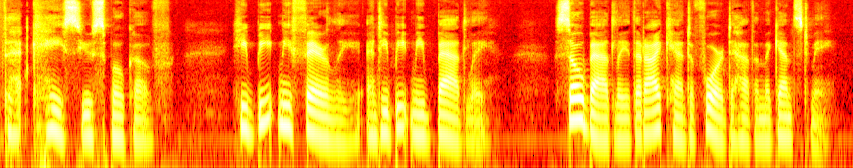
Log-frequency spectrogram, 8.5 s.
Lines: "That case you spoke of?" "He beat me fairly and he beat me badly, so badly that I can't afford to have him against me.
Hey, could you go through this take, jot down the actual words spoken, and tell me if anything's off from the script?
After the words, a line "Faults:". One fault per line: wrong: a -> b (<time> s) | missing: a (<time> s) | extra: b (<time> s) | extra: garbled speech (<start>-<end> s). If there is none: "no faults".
"That case you spoke of?" "He beat me fairly and he beat me badly, so badly that I can't afford to have him against me.
Faults:
no faults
